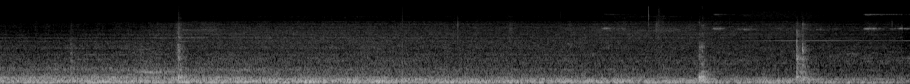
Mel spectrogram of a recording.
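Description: Steady low rumble of an electric commuter train heard from inside the carriage as it rolls through a station, with a few sharp clacks of the wheels over rail joints or points.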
